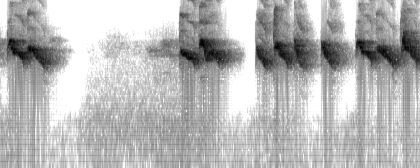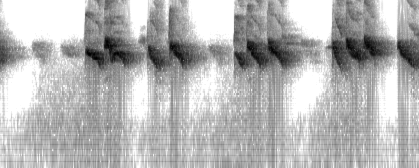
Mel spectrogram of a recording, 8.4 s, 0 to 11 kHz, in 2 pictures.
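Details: Puteh Raja red-whiskered bulbul, a kept bird fed special fruit juice, one mealworm and a health supplement, recorded 13 April 2021; bursts of sweet, fluttering whistled notes, repeated in quick groups with short pauses, over a soft low hum.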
